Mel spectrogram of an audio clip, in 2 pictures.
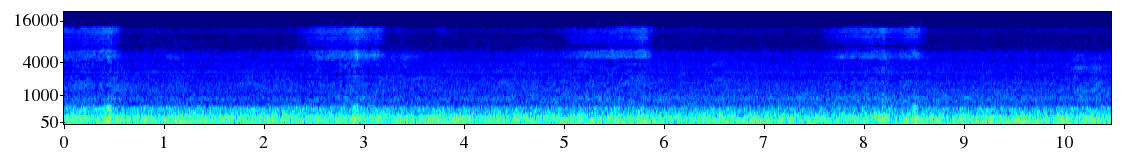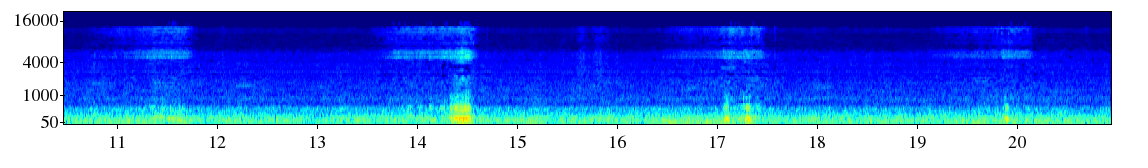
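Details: A sleeping pit bull dog snores with soft, regular snorting breaths, about 20 a minute, over low room noise.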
